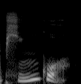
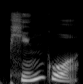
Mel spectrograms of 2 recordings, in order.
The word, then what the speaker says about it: 苹果: 你听，平和平发音是一样的。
